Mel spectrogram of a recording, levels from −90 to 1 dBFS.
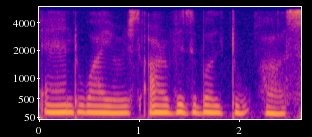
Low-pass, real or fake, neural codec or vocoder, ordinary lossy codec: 5.4 kHz; real; none; none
